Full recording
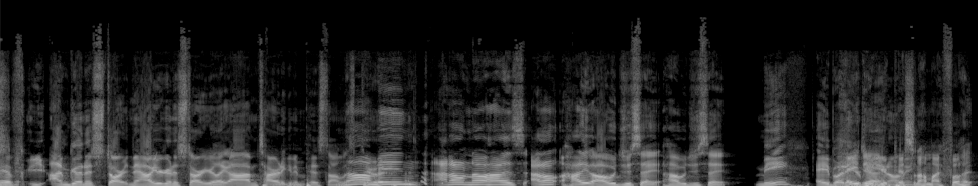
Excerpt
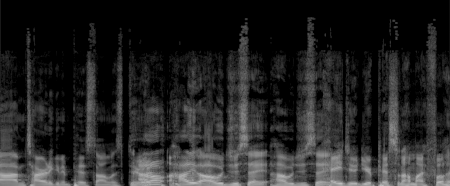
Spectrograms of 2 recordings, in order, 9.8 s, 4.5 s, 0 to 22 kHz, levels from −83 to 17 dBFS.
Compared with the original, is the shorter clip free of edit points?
no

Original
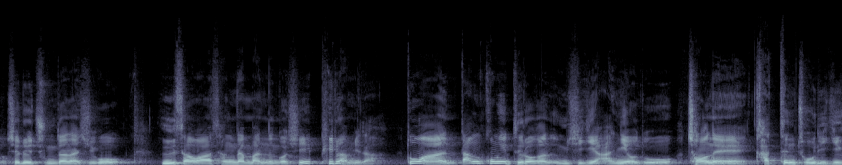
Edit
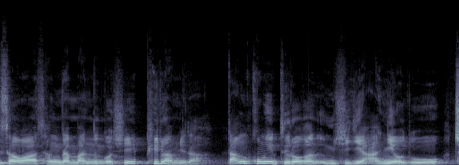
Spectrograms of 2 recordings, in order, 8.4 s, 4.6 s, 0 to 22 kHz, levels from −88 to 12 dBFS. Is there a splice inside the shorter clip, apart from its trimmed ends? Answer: yes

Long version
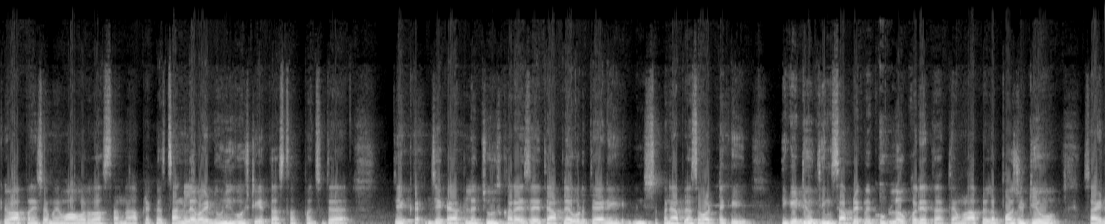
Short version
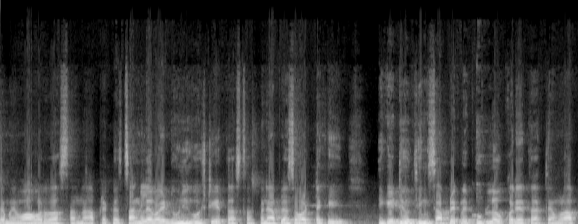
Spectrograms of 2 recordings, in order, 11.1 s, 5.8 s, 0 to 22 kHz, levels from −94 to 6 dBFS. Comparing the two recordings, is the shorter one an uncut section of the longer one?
no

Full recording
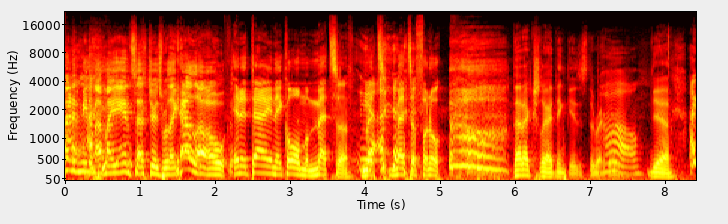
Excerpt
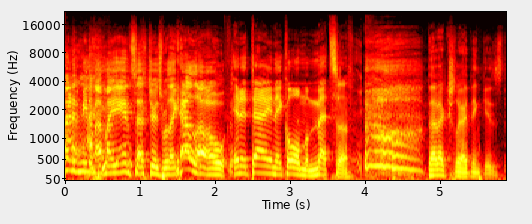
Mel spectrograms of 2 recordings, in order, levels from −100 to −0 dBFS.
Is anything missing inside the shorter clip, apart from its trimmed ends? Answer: yes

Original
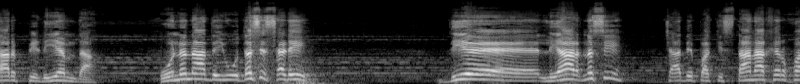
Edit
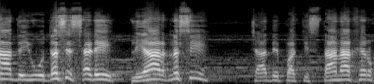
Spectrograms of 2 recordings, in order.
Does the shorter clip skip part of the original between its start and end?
yes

